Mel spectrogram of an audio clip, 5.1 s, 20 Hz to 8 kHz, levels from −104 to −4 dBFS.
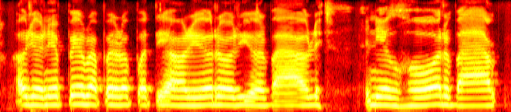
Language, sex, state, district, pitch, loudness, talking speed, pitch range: Hindi, male, Uttar Pradesh, Deoria, 215 Hz, -13 LUFS, 190 wpm, 205-225 Hz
